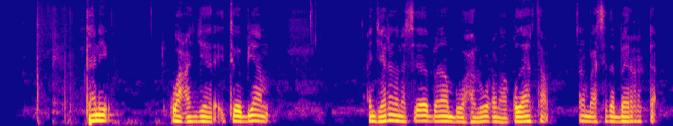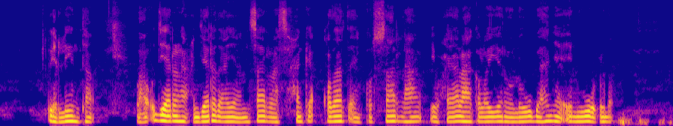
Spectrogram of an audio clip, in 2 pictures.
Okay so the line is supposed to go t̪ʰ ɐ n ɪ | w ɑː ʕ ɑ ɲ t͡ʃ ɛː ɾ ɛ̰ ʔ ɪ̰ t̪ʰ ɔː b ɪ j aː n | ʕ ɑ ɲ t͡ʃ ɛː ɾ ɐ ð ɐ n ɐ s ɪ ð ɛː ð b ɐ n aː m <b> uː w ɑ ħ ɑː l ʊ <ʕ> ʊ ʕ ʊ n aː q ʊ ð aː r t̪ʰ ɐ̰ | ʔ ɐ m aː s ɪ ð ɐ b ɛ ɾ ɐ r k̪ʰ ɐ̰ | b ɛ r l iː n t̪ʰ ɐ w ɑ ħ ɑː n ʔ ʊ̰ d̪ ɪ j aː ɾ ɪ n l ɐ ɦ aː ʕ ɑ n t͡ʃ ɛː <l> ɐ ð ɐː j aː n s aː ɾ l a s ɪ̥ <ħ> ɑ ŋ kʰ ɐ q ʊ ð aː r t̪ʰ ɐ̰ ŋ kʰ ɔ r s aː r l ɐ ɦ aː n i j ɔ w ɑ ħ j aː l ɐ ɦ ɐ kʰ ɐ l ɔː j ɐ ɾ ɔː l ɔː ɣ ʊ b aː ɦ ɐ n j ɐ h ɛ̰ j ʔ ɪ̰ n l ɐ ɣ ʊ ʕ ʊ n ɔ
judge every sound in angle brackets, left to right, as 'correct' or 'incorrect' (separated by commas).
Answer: correct, incorrect, incorrect, correct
